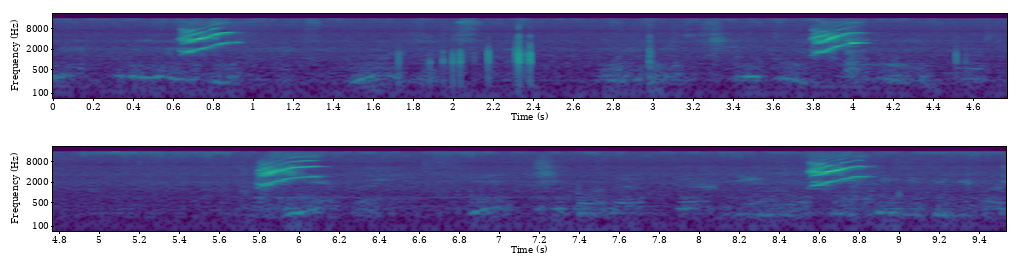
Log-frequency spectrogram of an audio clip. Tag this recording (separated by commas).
canary calling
